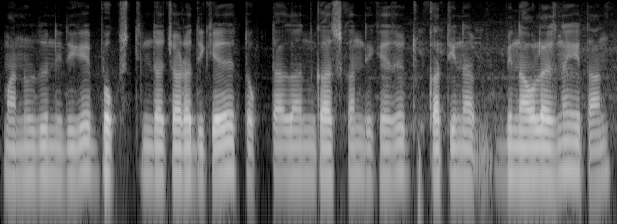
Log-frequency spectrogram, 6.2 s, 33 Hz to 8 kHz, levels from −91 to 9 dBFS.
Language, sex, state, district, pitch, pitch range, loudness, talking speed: Nagamese, male, Nagaland, Kohima, 110 Hz, 105-110 Hz, -19 LUFS, 195 wpm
